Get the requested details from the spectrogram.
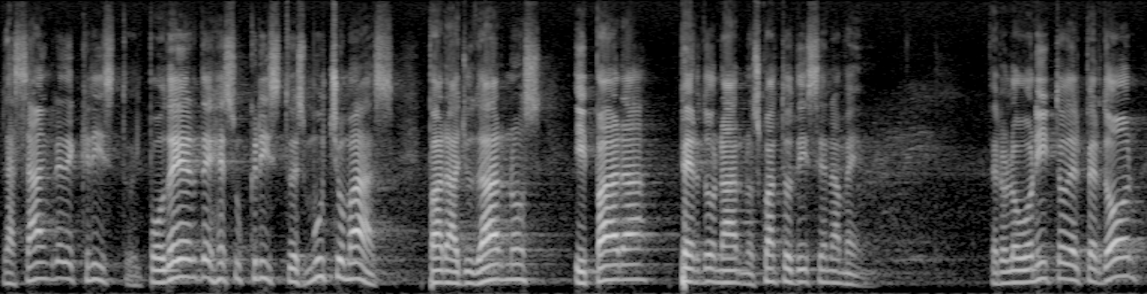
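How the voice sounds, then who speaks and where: High-voiced preacher in a hall. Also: male voice, measured pace. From Colombia. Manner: preachy, calls out to the congregation for amens. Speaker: pastor. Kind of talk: live church sermon. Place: large church hall. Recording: reverberant church hall.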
